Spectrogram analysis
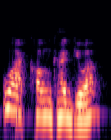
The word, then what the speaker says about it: Aconcagua: Aconcagua.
